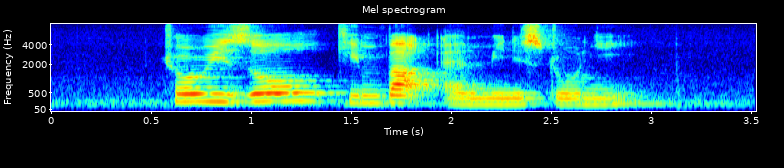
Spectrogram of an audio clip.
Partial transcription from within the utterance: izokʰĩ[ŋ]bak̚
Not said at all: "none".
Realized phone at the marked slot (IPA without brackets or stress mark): m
